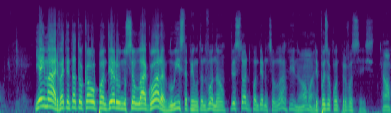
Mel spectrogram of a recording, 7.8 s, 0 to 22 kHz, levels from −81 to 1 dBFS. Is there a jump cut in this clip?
yes; 1 cut; at 4.5 s

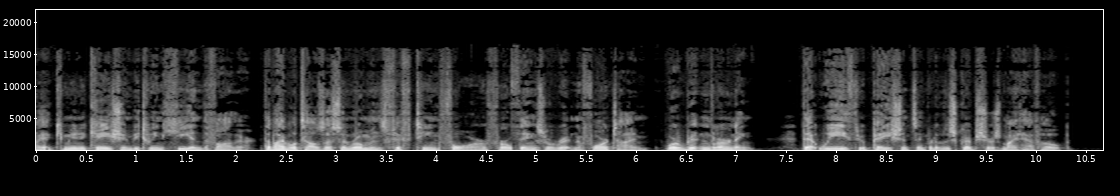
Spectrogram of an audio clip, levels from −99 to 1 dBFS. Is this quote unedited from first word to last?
no; 5 cuts; at 2.2 s, 4.7 s, 6.2 s, 6.8 s, 8.9 s

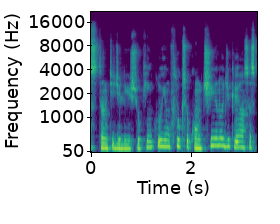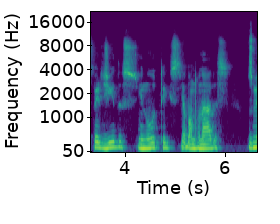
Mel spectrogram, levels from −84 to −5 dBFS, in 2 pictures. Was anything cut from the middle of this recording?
no; 0 cuts

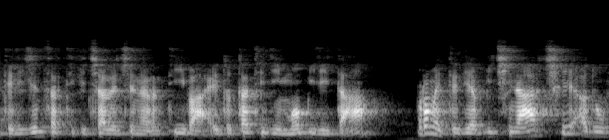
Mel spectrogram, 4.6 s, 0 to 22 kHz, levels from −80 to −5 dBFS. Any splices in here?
no; 0 cuts

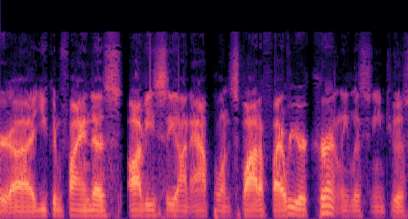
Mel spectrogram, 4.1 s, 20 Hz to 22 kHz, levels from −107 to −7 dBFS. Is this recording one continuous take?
no; 1 cut; at 2.9 s

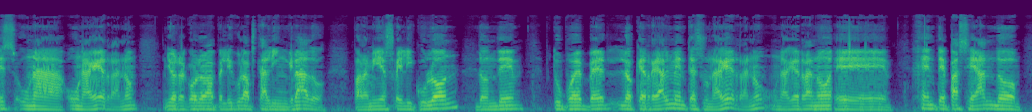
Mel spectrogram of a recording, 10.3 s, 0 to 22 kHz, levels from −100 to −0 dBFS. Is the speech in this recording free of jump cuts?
no; 4 cuts; at 2.5 s, 3.9 s, 4.8 s, 8.3 s

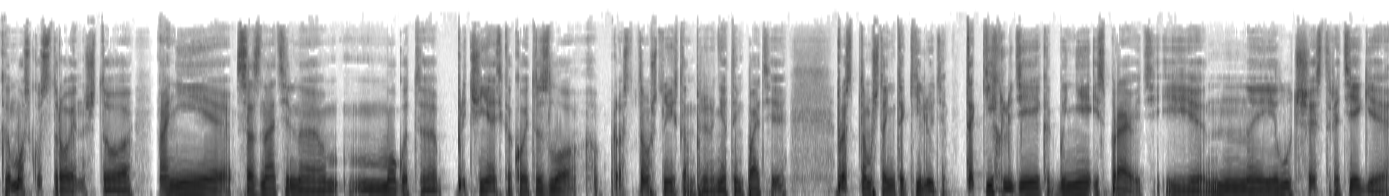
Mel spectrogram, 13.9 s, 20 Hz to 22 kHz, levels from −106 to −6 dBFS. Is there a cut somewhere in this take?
no; 0 cuts

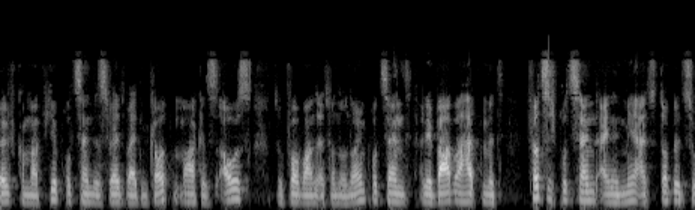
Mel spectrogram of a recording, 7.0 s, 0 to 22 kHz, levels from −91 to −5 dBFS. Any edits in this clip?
yes; 1 cut; at 4.2 s

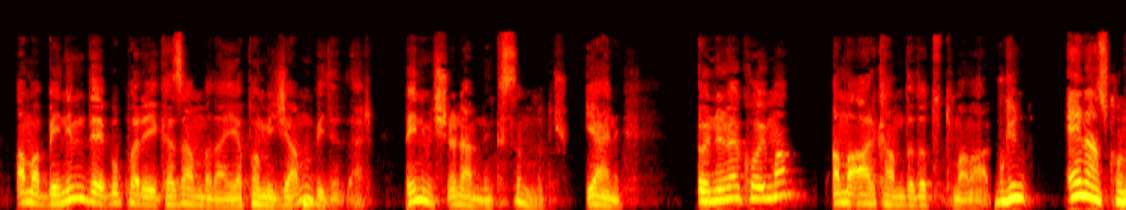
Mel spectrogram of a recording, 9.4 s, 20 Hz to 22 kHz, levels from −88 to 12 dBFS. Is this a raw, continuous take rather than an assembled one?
yes; 0 cuts

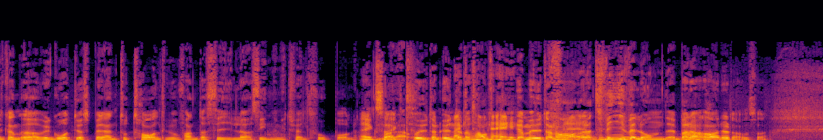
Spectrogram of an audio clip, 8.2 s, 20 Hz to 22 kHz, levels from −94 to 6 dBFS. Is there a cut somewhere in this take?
yes; 3 cuts; at 1.7 s, 4.9 s, 7.3 s

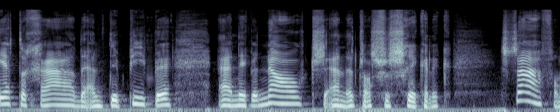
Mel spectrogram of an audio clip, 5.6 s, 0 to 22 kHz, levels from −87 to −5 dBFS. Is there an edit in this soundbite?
yes; 1 cut; at 2.5 s

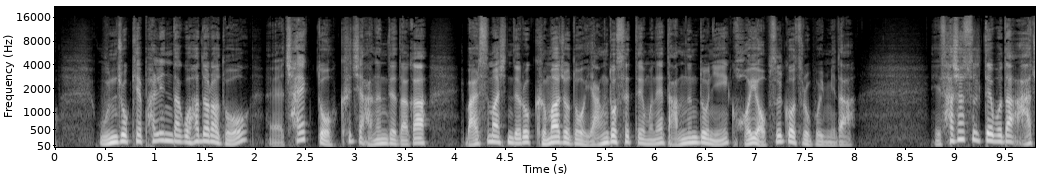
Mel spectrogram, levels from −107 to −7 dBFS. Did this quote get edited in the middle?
no; 0 cuts

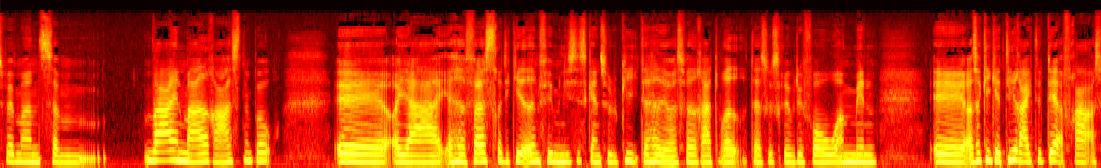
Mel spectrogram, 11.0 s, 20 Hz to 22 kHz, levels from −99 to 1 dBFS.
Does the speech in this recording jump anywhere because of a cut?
no; 0 cuts

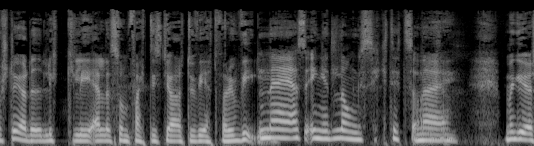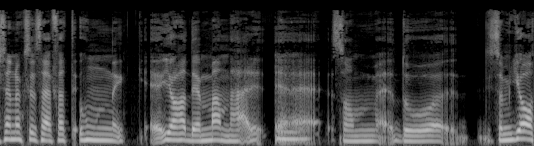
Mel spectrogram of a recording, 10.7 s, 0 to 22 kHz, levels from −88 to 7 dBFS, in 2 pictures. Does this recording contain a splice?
no; 0 cuts

